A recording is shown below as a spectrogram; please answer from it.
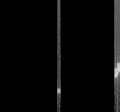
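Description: Near silence, broken only by one very faint short click about a second in.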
